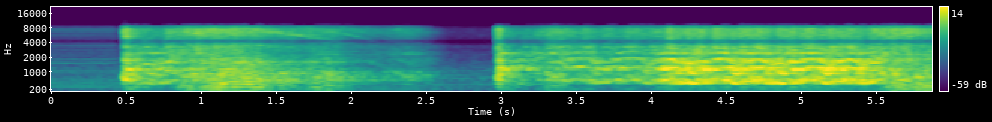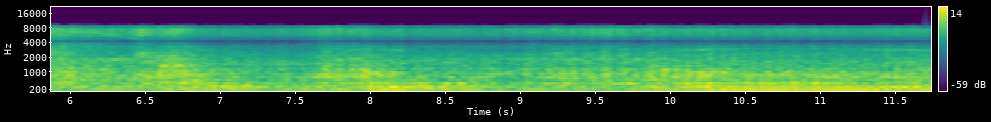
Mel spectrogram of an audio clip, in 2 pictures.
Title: 301 rough idle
